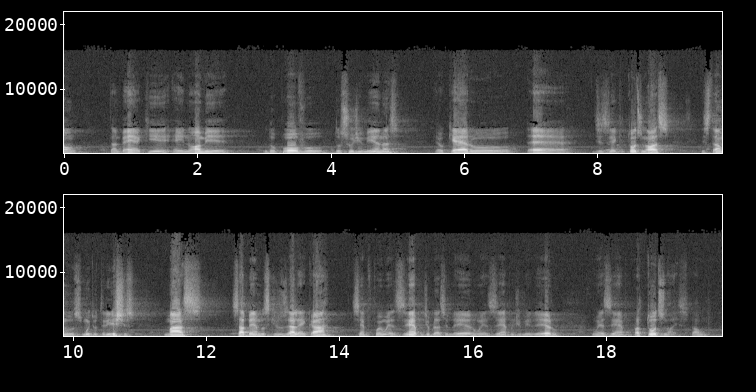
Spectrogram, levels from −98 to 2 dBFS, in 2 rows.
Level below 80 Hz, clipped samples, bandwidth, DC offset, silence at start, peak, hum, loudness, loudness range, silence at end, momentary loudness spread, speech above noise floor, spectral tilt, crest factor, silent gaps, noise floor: -54 dBFS; under 0.1%; 16.5 kHz; under 0.1%; 0 s; -2 dBFS; none; -23 LUFS; 6 LU; 0.25 s; 19 LU; 26 dB; -5 dB/octave; 22 dB; none; -50 dBFS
